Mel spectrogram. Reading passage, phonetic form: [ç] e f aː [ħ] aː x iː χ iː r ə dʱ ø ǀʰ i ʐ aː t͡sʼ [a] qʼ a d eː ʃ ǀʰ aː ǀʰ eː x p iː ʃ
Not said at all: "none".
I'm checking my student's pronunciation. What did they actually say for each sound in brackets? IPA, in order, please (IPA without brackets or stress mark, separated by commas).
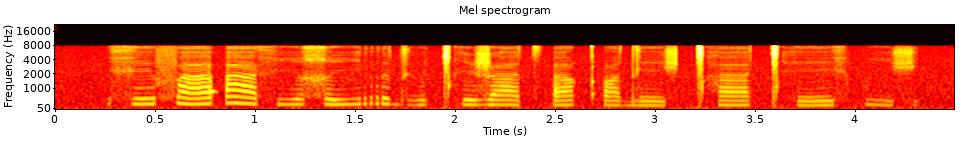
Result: x, ʔ, a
